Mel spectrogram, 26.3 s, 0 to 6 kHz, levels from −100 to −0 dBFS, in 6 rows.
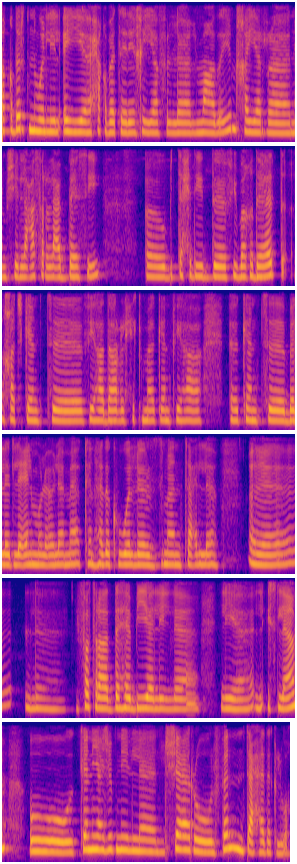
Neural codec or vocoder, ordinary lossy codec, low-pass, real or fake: none; MP3, 48 kbps; 5.4 kHz; real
